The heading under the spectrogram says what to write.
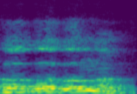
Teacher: क वर्ग का उच्चारण कंठ से होता है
